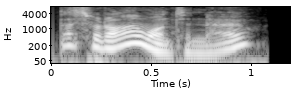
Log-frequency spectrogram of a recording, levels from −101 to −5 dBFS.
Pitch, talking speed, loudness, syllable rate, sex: 165 Hz, 300 wpm, -14 LUFS, 5.7 syllables/s, male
